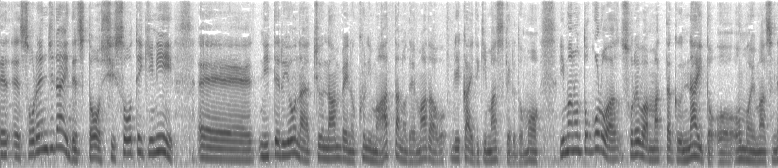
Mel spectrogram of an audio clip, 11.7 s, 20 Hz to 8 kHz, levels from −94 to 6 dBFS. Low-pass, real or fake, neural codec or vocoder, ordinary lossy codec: none; real; none; none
